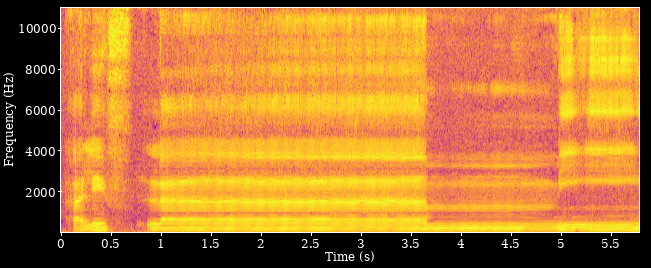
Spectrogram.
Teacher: Lam dibaca sepanjang enam harakat. Akhir dari huruf lam adalah mim sukun. · Huruf mim awalnya adalah huruf mim yang bertasdik, sehingga akhir dari huruf lam mim sukun bertemu dengan awal mim huruf mim yang bertasdik, akan terjadi hukum isgham mimi, yaitu huruf mim ketemu mim bertasdik. Di sini akan terjadi penekanan.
